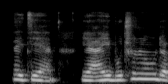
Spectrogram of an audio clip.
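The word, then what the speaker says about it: 再见: Zaijian. Ya, Ibu Chunrong udah bacanya dengan benar.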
